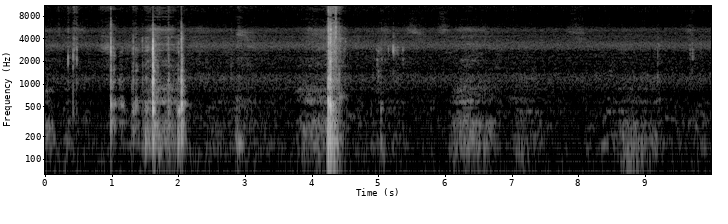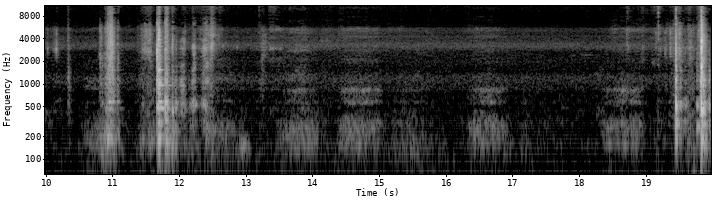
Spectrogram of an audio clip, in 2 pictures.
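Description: Small plastic pieces click and tap against each other.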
